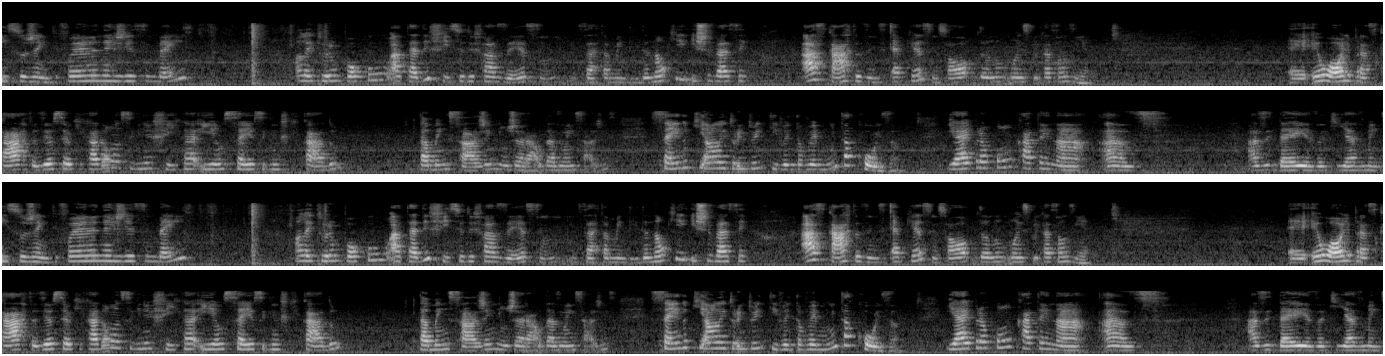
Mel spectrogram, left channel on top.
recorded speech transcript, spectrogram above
gente. Foi uma energia, assim, bem... Uma leitura um pouco até difícil de fazer, assim, em certa medida. Não que estivesse... As cartas, é porque, assim, só dando uma explicaçãozinha. Eu olho para as cartas e eu sei o que cada uma significa e eu sei o significado da mensagem, no geral, das mensagens, sendo que é uma leitura intuitiva, então vem muita coisa. E aí, para eu concatenar as ideias aqui, as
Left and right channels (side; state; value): both; normal; correlation 0.46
